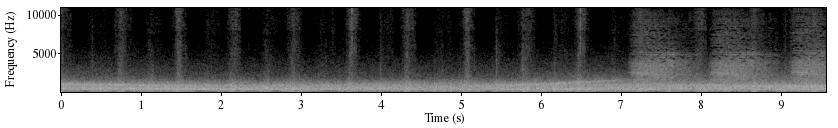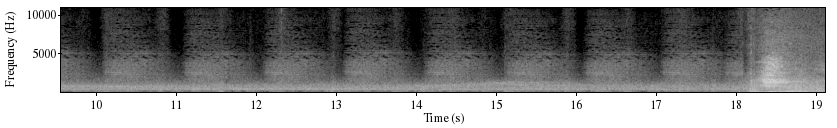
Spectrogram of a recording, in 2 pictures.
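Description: A bird's wings beat in a steady rhythm.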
